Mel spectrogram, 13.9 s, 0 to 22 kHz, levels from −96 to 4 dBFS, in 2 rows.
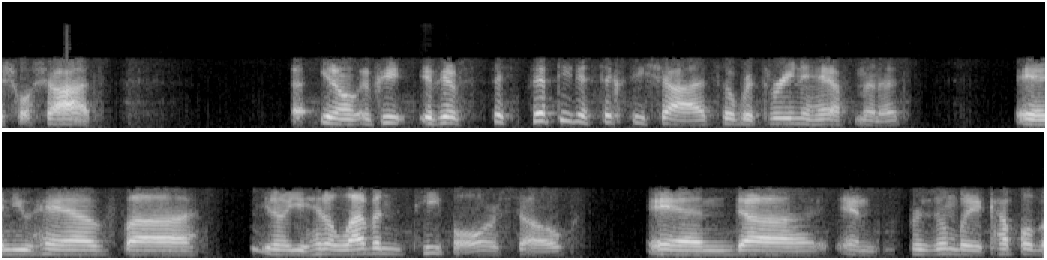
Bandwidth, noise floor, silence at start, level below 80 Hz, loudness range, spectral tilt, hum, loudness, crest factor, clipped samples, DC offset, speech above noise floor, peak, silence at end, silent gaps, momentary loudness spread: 3.6 kHz; -79 dBFS; 0 s; -72 dBFS; 4 LU; -7.5 dB/octave; none; -20 LUFS; 20 dB; under 0.1%; under 0.1%; 60 dB; 0 dBFS; 0 s; none; 12 LU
